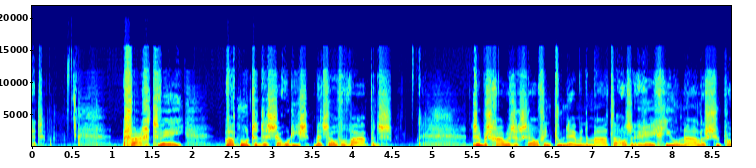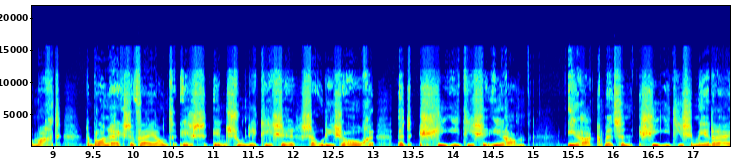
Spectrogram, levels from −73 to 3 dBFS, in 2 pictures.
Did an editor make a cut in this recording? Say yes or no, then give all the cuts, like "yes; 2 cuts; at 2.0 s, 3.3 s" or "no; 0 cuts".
no; 0 cuts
